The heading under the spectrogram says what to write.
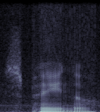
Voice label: "spanish", korean; Spe-ino

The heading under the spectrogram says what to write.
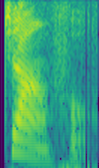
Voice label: "husband", Mandarin

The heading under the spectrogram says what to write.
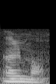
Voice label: "Allemand", french

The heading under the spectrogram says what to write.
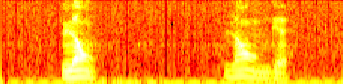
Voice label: "long longue", french

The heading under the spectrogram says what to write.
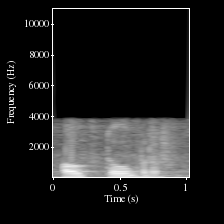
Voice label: october, portuguese

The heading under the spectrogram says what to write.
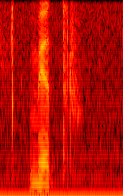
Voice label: subway, europortuguese

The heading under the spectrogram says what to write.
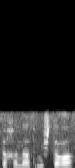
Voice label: "police", Hebrew

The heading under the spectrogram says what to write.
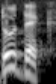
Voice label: "dudek", Esperanto

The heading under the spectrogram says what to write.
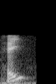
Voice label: "Hej", swedish

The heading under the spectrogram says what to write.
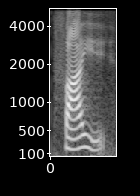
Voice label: "french", Mandarin

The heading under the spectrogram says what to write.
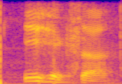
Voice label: nine, estonian

